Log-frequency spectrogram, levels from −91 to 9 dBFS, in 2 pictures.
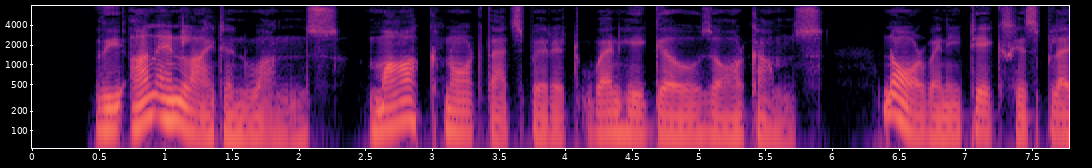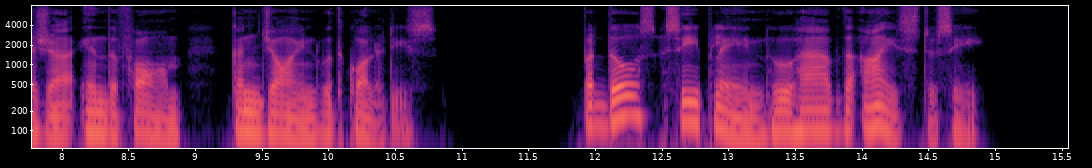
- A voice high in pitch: No, very low, 90 Hz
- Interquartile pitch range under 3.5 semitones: No, average, 4.3 semitones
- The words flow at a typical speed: No, slow, 130 wpm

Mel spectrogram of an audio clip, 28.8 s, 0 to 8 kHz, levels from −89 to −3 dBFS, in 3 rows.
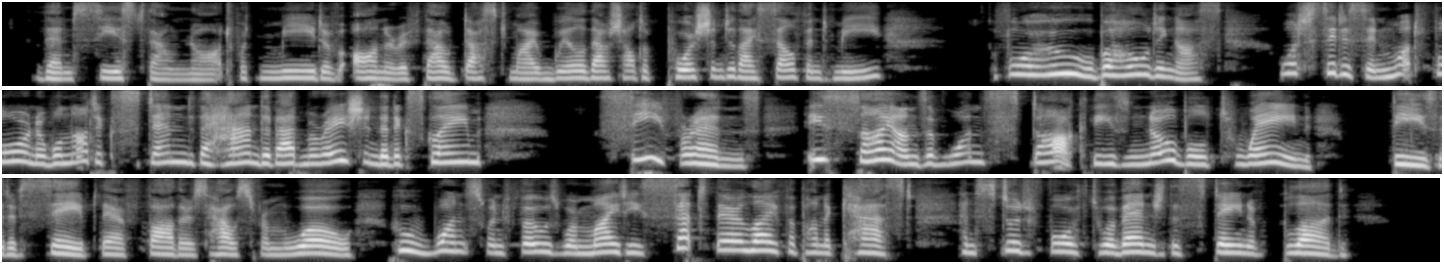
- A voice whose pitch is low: No, high, 235 Hz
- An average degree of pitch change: No, wide, 6.1 semitones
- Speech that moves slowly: No, average, 160 wpm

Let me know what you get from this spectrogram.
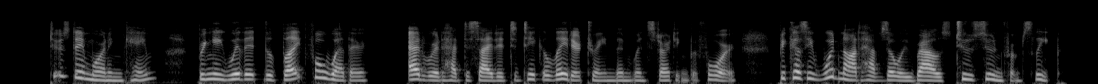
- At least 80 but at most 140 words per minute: No, average, 170 wpm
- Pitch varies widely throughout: No, average, 4.5 semitones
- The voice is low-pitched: No, high, 200 Hz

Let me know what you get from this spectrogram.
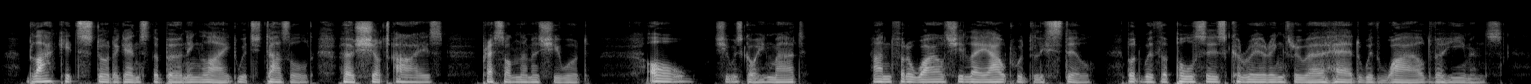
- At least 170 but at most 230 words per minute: No, average, 160 wpm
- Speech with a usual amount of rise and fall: No, narrow, 2.3 semitones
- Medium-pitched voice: No, low, 110 Hz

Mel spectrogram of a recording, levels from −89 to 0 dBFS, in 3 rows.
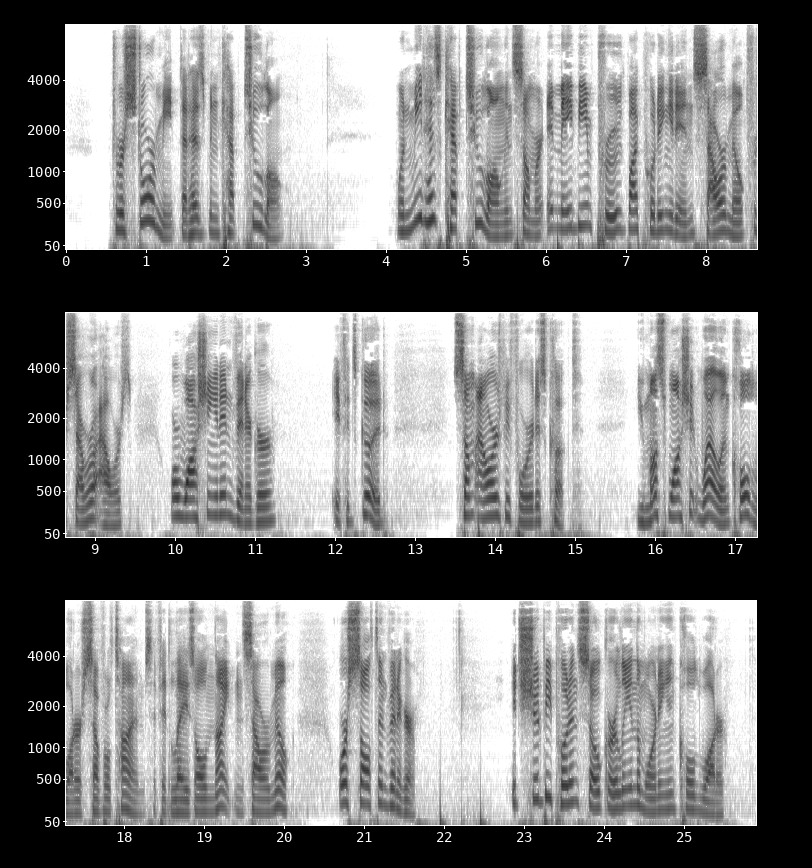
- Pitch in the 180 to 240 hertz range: No, medium, 170 Hz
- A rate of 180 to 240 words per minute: Yes, average, 185 wpm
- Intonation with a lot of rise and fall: Yes, wide, 6.8 semitones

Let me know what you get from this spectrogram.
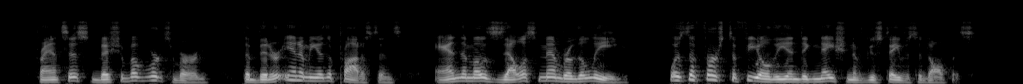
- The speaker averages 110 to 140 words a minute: No, average, 165 wpm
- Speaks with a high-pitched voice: No, low, 125 Hz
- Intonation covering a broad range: Yes, wide, 7.2 semitones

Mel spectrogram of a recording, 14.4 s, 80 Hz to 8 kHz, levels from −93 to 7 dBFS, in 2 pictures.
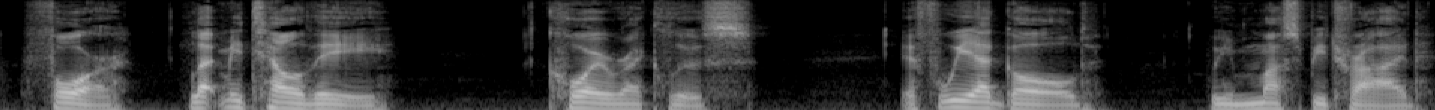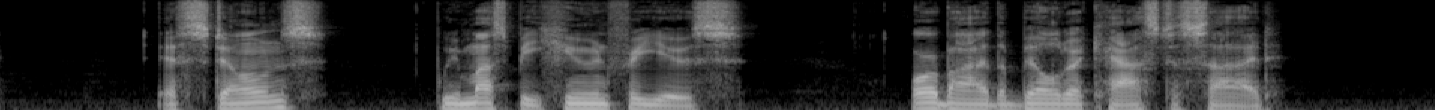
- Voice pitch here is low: Yes, low, 100 Hz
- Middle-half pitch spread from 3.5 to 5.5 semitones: No, average, 3.1 semitones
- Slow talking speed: Yes, slow, 120 wpm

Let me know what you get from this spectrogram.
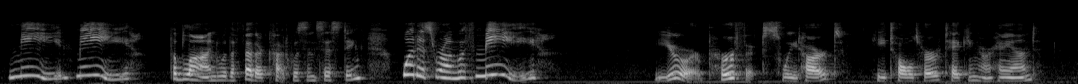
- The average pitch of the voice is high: Yes, very high, 255 Hz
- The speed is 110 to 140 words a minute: Yes, slow, 135 wpm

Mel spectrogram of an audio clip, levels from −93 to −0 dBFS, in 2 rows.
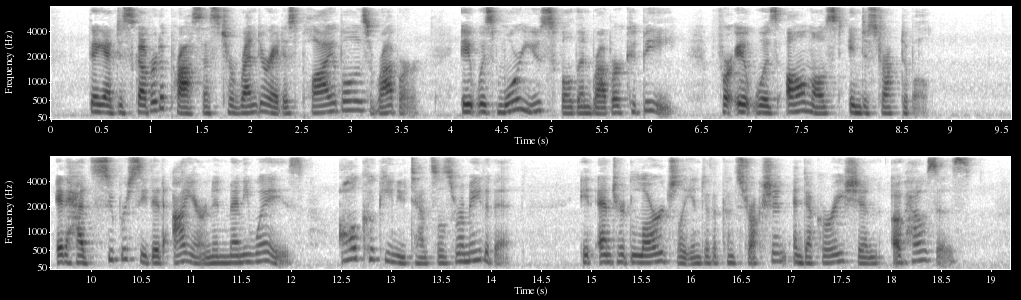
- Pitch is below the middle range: No, medium, 185 Hz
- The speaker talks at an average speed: Yes, average, 155 wpm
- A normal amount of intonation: Yes, average, 3.9 semitones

